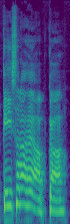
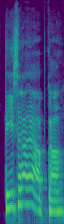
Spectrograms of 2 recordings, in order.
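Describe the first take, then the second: No difference in how they are said.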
